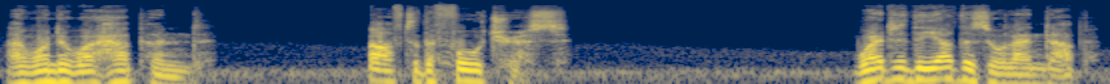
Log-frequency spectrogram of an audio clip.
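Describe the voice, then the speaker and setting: An actor playing an earnest, protective young hero in a video game cutscene, speaking with sincere intensity. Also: male voice, medium pitch, expressive, normal speed, lightly acted. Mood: brooding, worried.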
